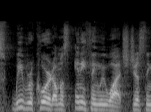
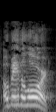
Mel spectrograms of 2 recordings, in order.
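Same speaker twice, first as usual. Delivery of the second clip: louder, higher mock preacher command to his son; mock stern shout; 8 semitones higher, 13 dB louder than usual. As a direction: bark it out in jest. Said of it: "No, I'm just playing".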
